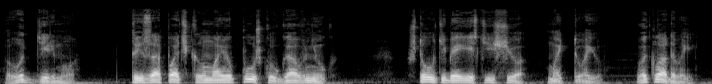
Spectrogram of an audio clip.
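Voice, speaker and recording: A man voicing a rough, crude male street robber who swears and bullies, in a husky raised voice. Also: rumbling low, moderate pace, no echo, clean studio sound. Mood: aggressive, yelling. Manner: loud, swearing, bullying.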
